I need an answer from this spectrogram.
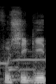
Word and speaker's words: Fushigi: This we have seen in this very series because it's in Bulbasaur's name, Fushigi Dane, from Fushigi. Actually, unaccented.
